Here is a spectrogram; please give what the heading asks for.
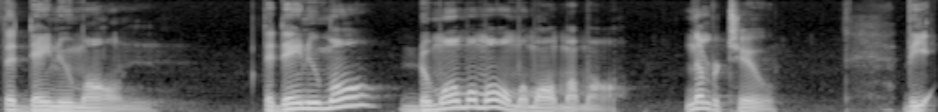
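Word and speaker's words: dénouement: next word it is I think you can emphasize that one instead denumon that's how I've heard it pronounced it is spelled D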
